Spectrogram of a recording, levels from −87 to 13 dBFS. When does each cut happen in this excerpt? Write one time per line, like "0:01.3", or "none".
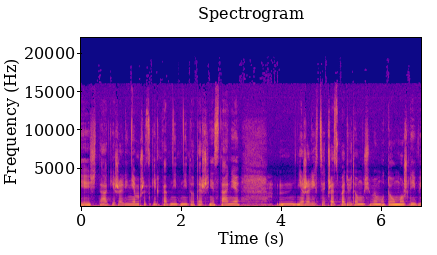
0:01.2
0:01.9
0:02.6
0:04.9
0:05.4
